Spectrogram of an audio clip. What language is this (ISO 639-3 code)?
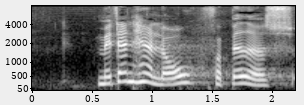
dan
